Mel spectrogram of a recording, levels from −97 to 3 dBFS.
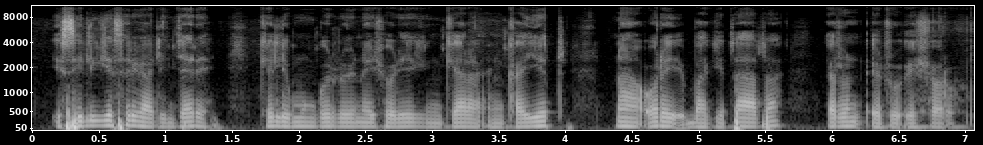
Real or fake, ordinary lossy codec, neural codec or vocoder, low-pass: real; none; none; none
